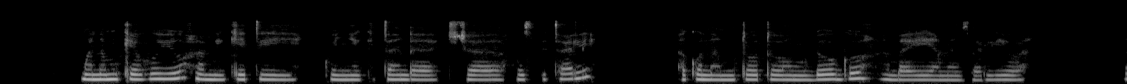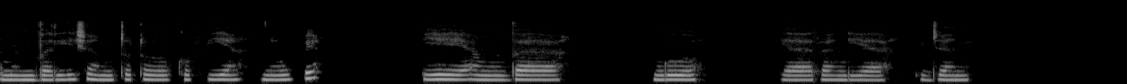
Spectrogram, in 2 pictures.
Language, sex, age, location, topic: Swahili, female, 18-24, Nakuru, health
